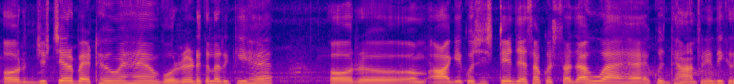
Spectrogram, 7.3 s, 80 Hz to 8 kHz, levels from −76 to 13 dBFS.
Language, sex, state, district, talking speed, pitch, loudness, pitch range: Hindi, male, Madhya Pradesh, Katni, 195 wpm, 185 Hz, -18 LUFS, 165-200 Hz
